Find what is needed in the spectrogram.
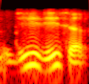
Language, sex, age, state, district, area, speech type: Hindi, male, 30-45, Bihar, Samastipur, urban, conversation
